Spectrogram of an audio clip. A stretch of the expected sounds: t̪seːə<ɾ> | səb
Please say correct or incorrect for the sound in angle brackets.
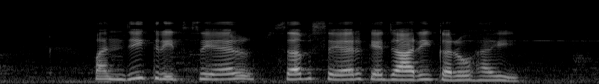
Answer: correct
